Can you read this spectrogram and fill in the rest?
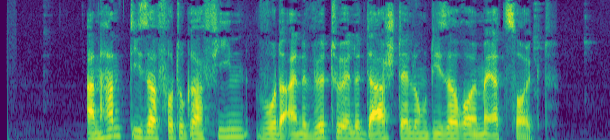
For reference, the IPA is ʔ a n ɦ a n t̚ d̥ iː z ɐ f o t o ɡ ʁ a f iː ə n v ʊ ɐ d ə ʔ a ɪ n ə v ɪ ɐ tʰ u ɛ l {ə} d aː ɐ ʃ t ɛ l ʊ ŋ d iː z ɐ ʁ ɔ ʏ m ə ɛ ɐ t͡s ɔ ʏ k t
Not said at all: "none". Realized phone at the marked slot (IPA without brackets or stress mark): ə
